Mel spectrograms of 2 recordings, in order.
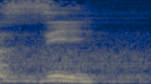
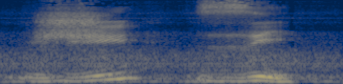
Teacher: Despalatalização da consoante constritiva alveolar, sonora.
